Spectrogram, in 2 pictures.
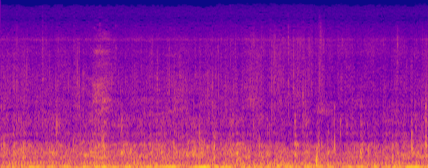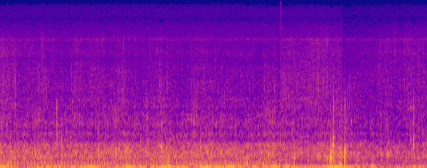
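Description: Bicycle tyres crunch and rattle over a gravel road.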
